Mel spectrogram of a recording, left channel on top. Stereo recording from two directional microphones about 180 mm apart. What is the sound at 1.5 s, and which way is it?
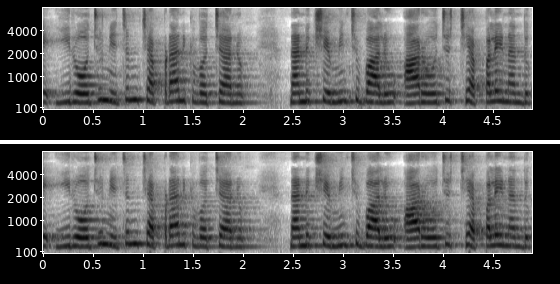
Speech, 65° left (ahead or behind).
